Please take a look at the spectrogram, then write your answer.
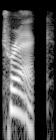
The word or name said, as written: trek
